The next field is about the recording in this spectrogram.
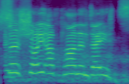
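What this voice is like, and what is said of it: Put-on British accent. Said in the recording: “Oh my god, that was really good accent.”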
